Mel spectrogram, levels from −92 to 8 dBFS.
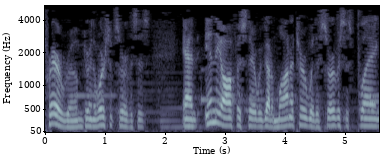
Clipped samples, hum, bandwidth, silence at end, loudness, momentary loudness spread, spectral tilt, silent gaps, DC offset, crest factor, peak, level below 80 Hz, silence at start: under 0.1%; none; 5.4 kHz; 0 s; -29 LUFS; 11 LU; -9 dB/octave; none; under 0.1%; 16 dB; -12 dBFS; -62 dBFS; 0 s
